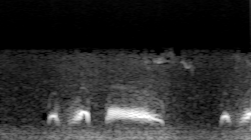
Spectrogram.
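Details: Clean spotted dove call used for luring other doves: a soft short hoot and a second hoot, then a drawn-out low coo sliding slightly downward, followed by two more short hoots opening the next phrase.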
